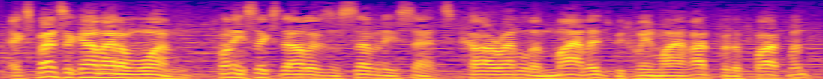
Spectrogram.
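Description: Male, actor playing brisk matter-of-fact investigator, quick pace, muffled vintage radio sound with loud music. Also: mid-range voice, close to an everyday voice. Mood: dry narration. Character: brisk, businesslike freelance insurance investigator narrating his case. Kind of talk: 1950s radio detective drama.

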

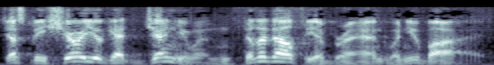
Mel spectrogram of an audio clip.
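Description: A male radio announcer from the fifties reads a scripted pitch with hugely swooping intonation. His voice is husky, and the old recording is muffled. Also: wildly swooping pitch, normal speed, a bit bright. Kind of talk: scripted 1950s radio announcing and sponsor advertisement.

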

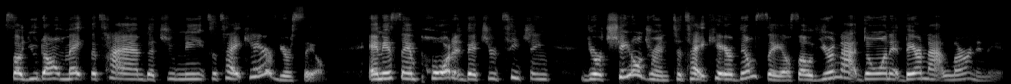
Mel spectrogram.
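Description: A woman's voice: on the high side, normal speed. A middle-aged woman, a coach and speaker, talking earnestly in a podcast interview and repeating her points for emphasis. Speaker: guest, empowerment coach.

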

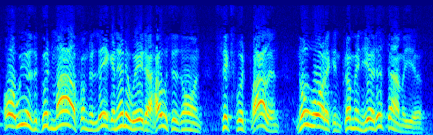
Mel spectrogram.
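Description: An actor playing a wheedling, fast-talking husband in a 1950s radio sitcom, with folksy, exaggerated dialect and a coaxing manner. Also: male voice, sits high, expressive, breathy edge, full character voice. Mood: cheerful, soothing. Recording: tinny, narrow-band old radio broadcast.

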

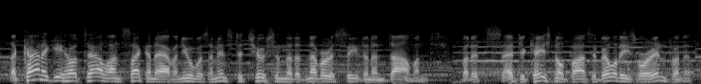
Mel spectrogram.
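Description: An actor playing a world-weary, hard-boiled New York detective, brooding and sardonic, in an old-time radio drama. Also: male voice, mid-range voice, natural voice. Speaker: lead detective and narrator. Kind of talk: old-time radio noir narration and dialogue. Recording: dull 1950s radio recording, loud music.

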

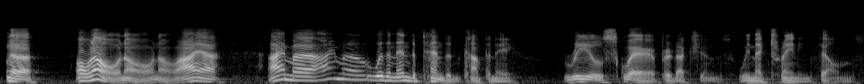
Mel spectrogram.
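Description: Quippy private eye, low, lively voice, dull old radio recording. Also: male voice, unhurried, full character voice. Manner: dry wisecracks. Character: wisecracking male private detective. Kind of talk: 1950s radio acting.

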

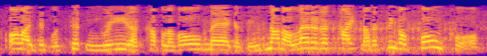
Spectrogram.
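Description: An actress playing a chatty, slangy, wisecracking secretary in an old-time radio detective drama. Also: female voice, a little high, fast, lightly acted. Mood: sassy, griping. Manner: slangy, sassy, talkative. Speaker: actor. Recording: muffled, noisy old radio recording.

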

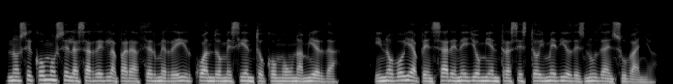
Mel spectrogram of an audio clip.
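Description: Mellow man narrating an audiobook. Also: a little high, steady tone, fast talker, clear, resonant tone, dry recording. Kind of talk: first-person romance audiobook narration. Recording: slightly dull dry audio.

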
